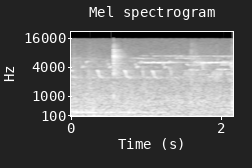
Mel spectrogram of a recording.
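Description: A run of short, high chirps in quick succession, like a small bird's, over a steady low hum of room tone, with a single sharp click about half a second in.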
